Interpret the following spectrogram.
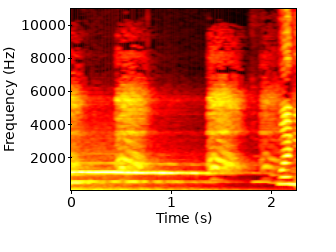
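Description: Crow caws, repeating about a second apart, over a steady held tone in a horror channel's logo sting. The tone stops just before the end.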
